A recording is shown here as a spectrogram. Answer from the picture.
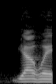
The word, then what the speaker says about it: Yahweh: We conjecture Yahweh, since there are no vowel points from the Masoretes on how to say this word. And so Yahweh is the Hebrew scholarship best answer, Yahweh or Yahweh, on the pronunciation of the sacred four-letter name of God presented in Exodus 3.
